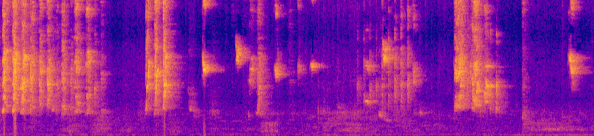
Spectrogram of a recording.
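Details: Ngekek chatter from lovebirds in a colony cage: loud buzzy trilled bursts alternating with clear, thin, high whistled chirps, separated by short silences.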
